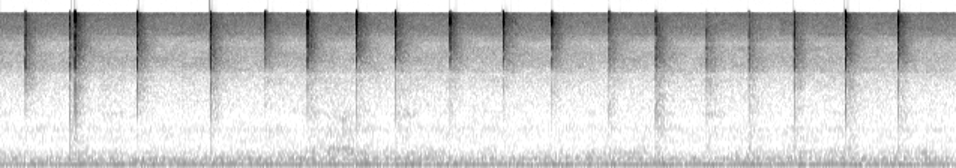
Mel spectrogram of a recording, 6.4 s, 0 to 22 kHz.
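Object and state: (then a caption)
Green calcite tumbled stone. A small, smooth, solid green calcite tumbled stone is tapped with long nails, giving 19 short, bright, dry clicks that die away almost instantly. The taps fall at an uneven pace over a steady low hum.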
